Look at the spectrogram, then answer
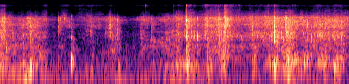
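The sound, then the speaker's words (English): Paper of a jail report crumpling and rattling, a steady crinkly rustle with scattered sharper crackles over a few seconds, fairly quiet and with no voices. “Sorry for all that paper rattling in, but I got the jail report right here because I ain't even done no damn.”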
